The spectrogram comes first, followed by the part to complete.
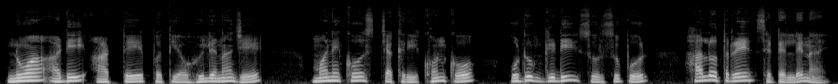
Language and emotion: Santali, neutral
